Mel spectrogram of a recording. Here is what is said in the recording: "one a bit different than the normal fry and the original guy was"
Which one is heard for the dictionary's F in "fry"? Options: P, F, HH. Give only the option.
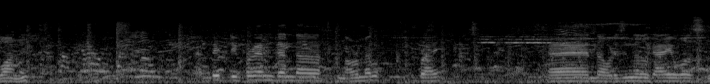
P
